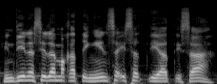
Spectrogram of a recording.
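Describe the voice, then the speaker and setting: Higher-voiced man narrating dramatic stories. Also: steady tone, quick pace, soft background music. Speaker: audiobook narrator. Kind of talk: dramatic scripted storytelling.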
